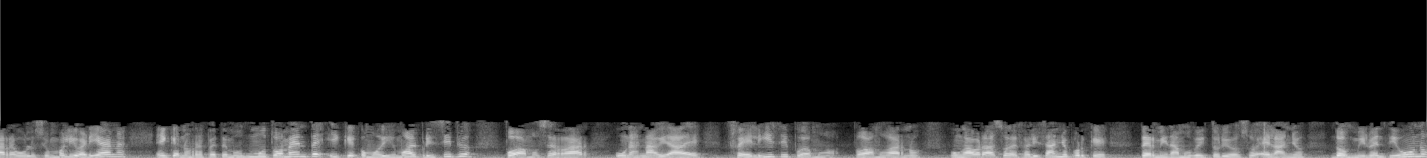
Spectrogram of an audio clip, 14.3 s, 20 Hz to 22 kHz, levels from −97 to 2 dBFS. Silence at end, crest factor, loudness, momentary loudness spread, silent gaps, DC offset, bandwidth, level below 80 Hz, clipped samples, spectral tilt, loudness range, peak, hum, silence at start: 0 s; 16 dB; -18 LUFS; 7 LU; none; under 0.1%; 5.4 kHz; -42 dBFS; under 0.1%; -8.5 dB/octave; 1 LU; -2 dBFS; none; 0 s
